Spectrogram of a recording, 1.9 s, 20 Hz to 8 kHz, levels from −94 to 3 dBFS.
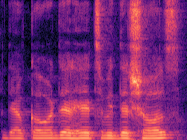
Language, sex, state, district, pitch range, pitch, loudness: English, male, Karnataka, Bangalore, 150-155 Hz, 155 Hz, -17 LUFS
